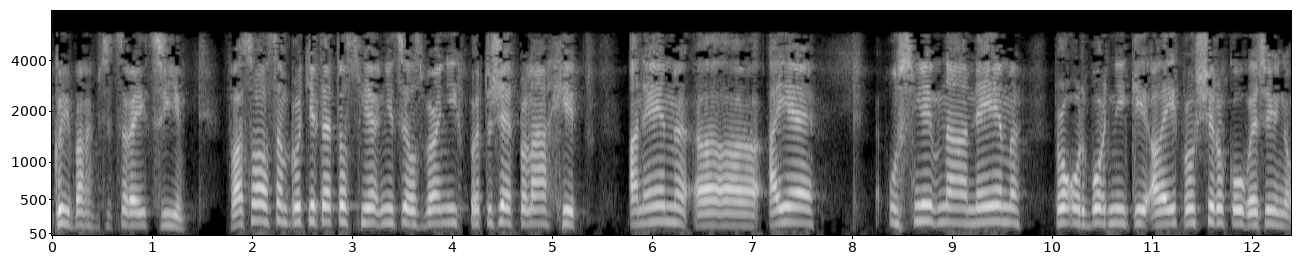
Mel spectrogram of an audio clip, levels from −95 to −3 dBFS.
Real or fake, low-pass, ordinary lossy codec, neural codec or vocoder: fake; 7.2 kHz; MP3, 24 kbps; codec, 24 kHz, 0.9 kbps, WavTokenizer, small release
